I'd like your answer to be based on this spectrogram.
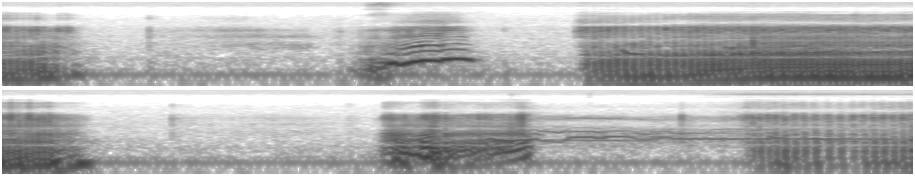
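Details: Mother snoring in sleep, ASMR recording: loud rattling snores on inhalation separated by quiet pauses, with squeaky, whistling snorts at the start of some breaths; snoring.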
